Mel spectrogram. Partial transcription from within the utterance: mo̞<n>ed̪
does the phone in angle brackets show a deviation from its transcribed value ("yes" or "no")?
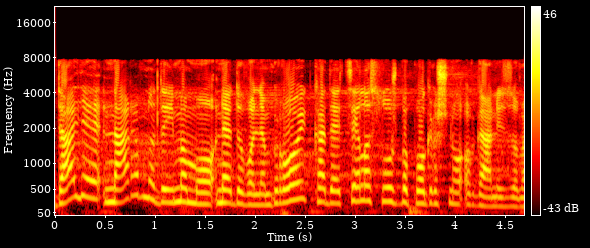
no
